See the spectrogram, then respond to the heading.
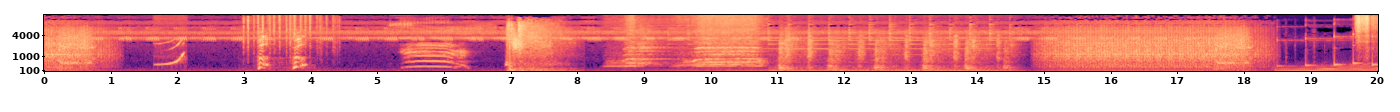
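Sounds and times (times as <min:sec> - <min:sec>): steam train whistle: 0:08.4 - 0:11.0
engine running with rough knock: 0:11.8 - 0:18.5.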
